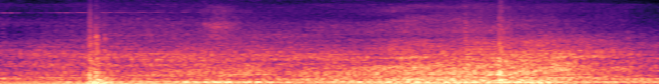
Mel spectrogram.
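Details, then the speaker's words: Jeep TJ on high idle, engine cold: steady low idle rumble with a loud fan roar from a converted manual clutch fan; no knocks or misses, healthy engine. "There we go. Oh yeah. Listen to that baby purr."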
